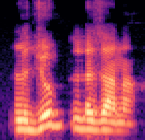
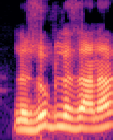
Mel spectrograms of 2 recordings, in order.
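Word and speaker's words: Ljubljana: ये स्पेलिंग थोड़ा सा अटपटा है, यहाँ पर देख लेना। लजुब लजाना, लजुब लजाना ये कैपिटल है स्लोवेनिया की, तो नोट डाउन कर लेना और याद कर लेना।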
